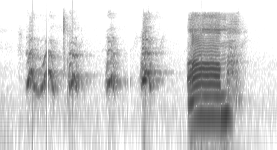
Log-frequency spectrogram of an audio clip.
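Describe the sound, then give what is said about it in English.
Dogs bark in a quick string of short, yappy barks, ending with one longer, drawn-out whining bark, during an interview. The barking is fairly loud, with no one talking over it. “Hold on one second. The dogs are biting.”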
